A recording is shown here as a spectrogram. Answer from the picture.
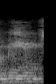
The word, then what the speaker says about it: meme: the meme to rhyme with gene.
